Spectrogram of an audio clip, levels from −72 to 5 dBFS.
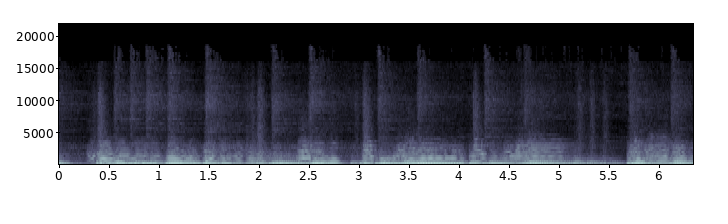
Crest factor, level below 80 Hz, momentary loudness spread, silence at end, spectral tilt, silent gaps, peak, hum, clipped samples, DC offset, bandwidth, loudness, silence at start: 16 dB; -36 dBFS; 8 LU; 0 s; -6.5 dB/octave; none; -4 dBFS; none; under 0.1%; under 0.1%; 19 kHz; -21 LUFS; 0 s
